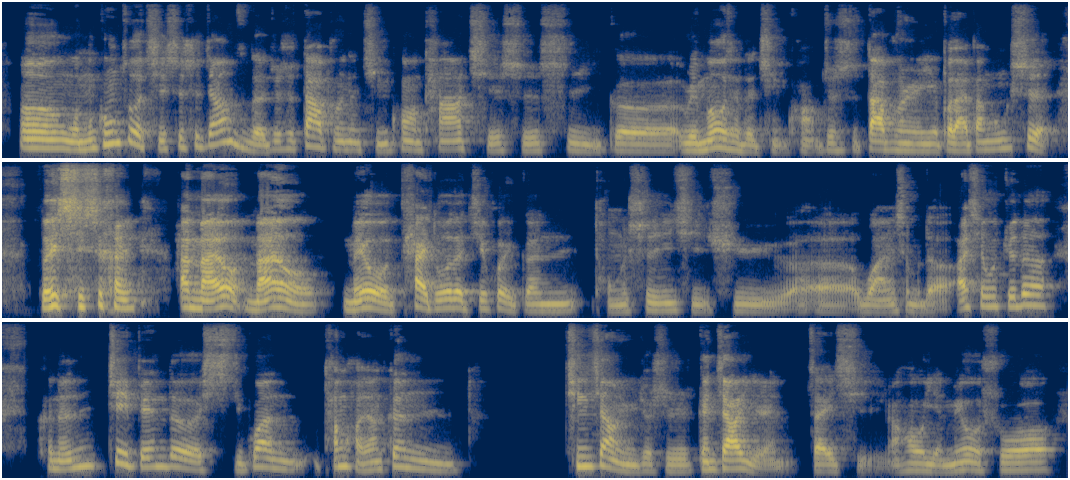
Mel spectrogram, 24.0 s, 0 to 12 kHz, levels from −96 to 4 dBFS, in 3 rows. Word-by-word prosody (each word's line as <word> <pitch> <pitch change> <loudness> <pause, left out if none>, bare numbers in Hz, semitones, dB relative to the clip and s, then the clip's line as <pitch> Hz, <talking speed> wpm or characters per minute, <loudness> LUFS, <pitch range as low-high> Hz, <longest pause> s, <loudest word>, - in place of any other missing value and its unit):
嗯， 150 -2 +4
我 130 - +1
们 135 +4 -1
工 215 +7 +2
作 235 0 +1
其 135 - -5
实 135 +4 -6
是 170 +3 -7
这 200 - -2
样 240 +2 0
子 170 - -8
的， 105 -4 -2
就 130 - -8
是 135 - -9
大 170 +4 +2
部 - - -9
分 130 - -5
的 - - -6
情 215 - -8
况 130 - -5
它 130 +2 -3
其 110 -4 -8
实 115 -1 -8
是 115 0 -10
一 - - -10
个 115 - -7 0.5
Remote 125 +3 +1
的 100 -2 -6
情 - - -10
况， - - -11
就 115 - -10
是 115 0 -11
大 130 - +6
部 125 - -7
分 115 -1 -2
人 110 -1 -5
也 110 - -4
不 - - +1
来 110 - +3
办 130 -1 -3
公 135 +2 -7
室。 430 - -2 0.4
所 - - +9
以 - - +10
其 - - +8
实 185 +5 +4
很 155 -6 +4 0.3
还 - - +5
蛮 140 -4 +8
有 - - +6
蛮 125 +5 +7
有 105 -8 0
没 125 +3 +2
有 155 -6 +7
太 - - +4
多 145 +2 +1
的 150 - +4
机 150 -1 -7
会 135 - -3
跟 - - -5 0.4
同 95 +1 -10
事 115 +1 -5
一 115 0 -4
起 110 -3 -9
去， 105 -2 -9 0.2
呃， - - -7
玩 - - -3
什 - - -8
么 - - -8
的， - - -6
而 - - +4
且 180 - -4
我 175 - -3
觉 170 -1 -2
得 190 0 +1 0.4
可 140 - -9
能 160 +7 -3
这 225 0 +1
边 170 -1 -3
的 150 -7 -1
习 120 -1 -6
惯， 165 +9 0 0.4
他 - - -3
们 175 - 0
好 - - -3
像 125 +2 -3
更 135 -10 -5 0.8
倾 175 0 +1
向 105 - +1
于 - - -4
就 105 +2 -8
是 100 -1 -8
跟 130 0 -1
家 140 +1 +8
里 140 - -1
人 75 -2 -10 0.2
在 - - 0
一 100 - -4
起， 105 - -12
然 - - -11
后 115 0 -4
也 100 -2 -6
没 100 +5 -5
有 130 0 -2
说 120 +1 -1
130 Hz, 275 characters per minute, -23 LUFS, 115-165 Hz, 0.8 s, 以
